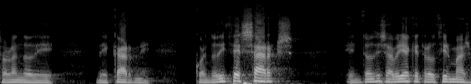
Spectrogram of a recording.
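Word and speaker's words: σάρξ: de la carne porque carne en griego se pronuncia sharks de ahí sarcófago no fagos es comer aquello que se come el cuerpo el cuerpo o Carne no cuando decimos cuando traducimos sars de manera literal como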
